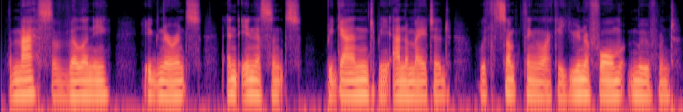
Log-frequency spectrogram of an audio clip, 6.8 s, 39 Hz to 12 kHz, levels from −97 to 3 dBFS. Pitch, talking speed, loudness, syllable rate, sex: 95 Hz, 150 wpm, -22 LUFS, 6.2 syllables/s, male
